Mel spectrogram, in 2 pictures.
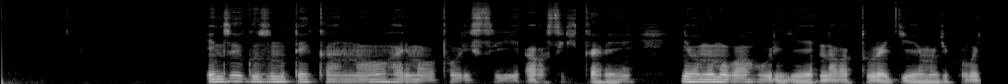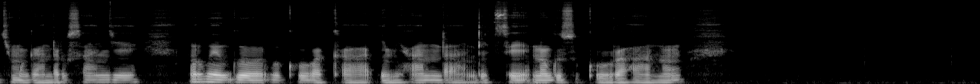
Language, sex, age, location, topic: Kinyarwanda, male, 25-35, Nyagatare, government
